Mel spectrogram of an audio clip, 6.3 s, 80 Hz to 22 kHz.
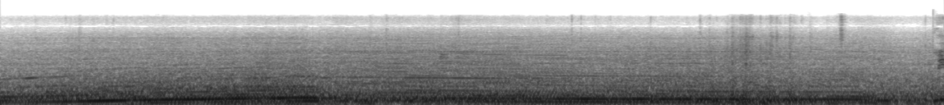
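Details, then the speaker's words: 2012 Nissan GT-R twin-turbo, stock, 127,000 miles, race mode, downshift then full throttle with exhaust audible: strong clean pull with a steady rising engine note, no knocks or rattles; healthy full-throttle acceleration. "okay so you'll hear the exhaust here i'll go ahead and gun it"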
